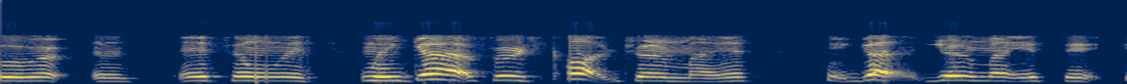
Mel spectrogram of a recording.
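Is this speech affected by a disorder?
Yes: cerebral palsy; from birth.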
